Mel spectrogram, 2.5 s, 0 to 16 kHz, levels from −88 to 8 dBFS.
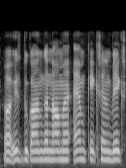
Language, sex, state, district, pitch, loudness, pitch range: Hindi, male, Jharkhand, Garhwa, 195 Hz, -14 LUFS, 190-195 Hz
